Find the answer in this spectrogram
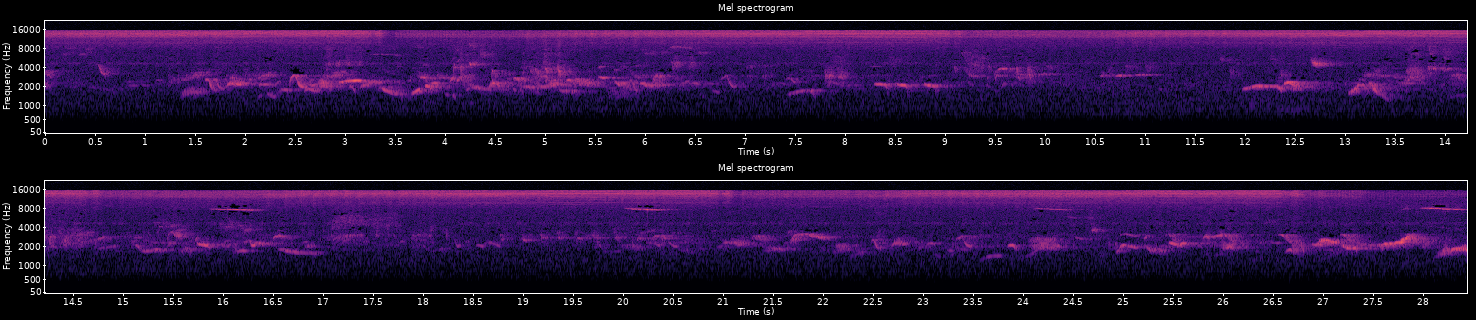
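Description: Faint, busy chirping of small birds: many short high calls overlapping throughout, over a steady faint hiss.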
